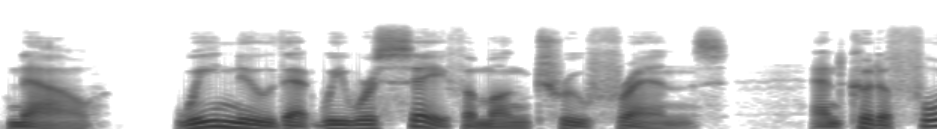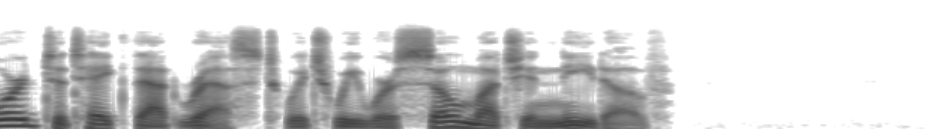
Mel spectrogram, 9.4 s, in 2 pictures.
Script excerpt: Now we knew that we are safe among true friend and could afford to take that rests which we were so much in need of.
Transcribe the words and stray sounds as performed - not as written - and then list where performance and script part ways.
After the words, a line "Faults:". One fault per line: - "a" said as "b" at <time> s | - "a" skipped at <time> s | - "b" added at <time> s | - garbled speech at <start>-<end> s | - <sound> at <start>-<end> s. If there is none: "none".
Now we knew that we were safe among true friends and could afford to take that rest which we were so much in need of.
Faults:
- "are" said as "were" at 1.7 s
- "friend" said as "friends" at 3.0 s
- "rests" said as "rest" at 5.6 s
